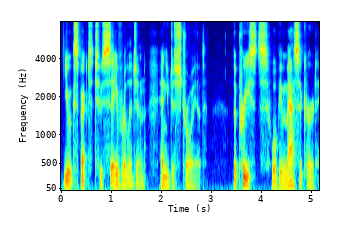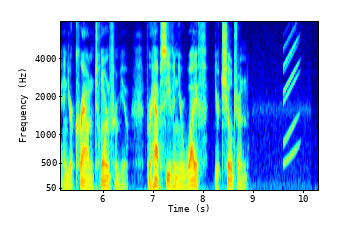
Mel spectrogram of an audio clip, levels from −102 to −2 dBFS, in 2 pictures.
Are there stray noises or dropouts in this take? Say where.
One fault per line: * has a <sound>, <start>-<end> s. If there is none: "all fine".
* has a chirp, 9.6-10.0 s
